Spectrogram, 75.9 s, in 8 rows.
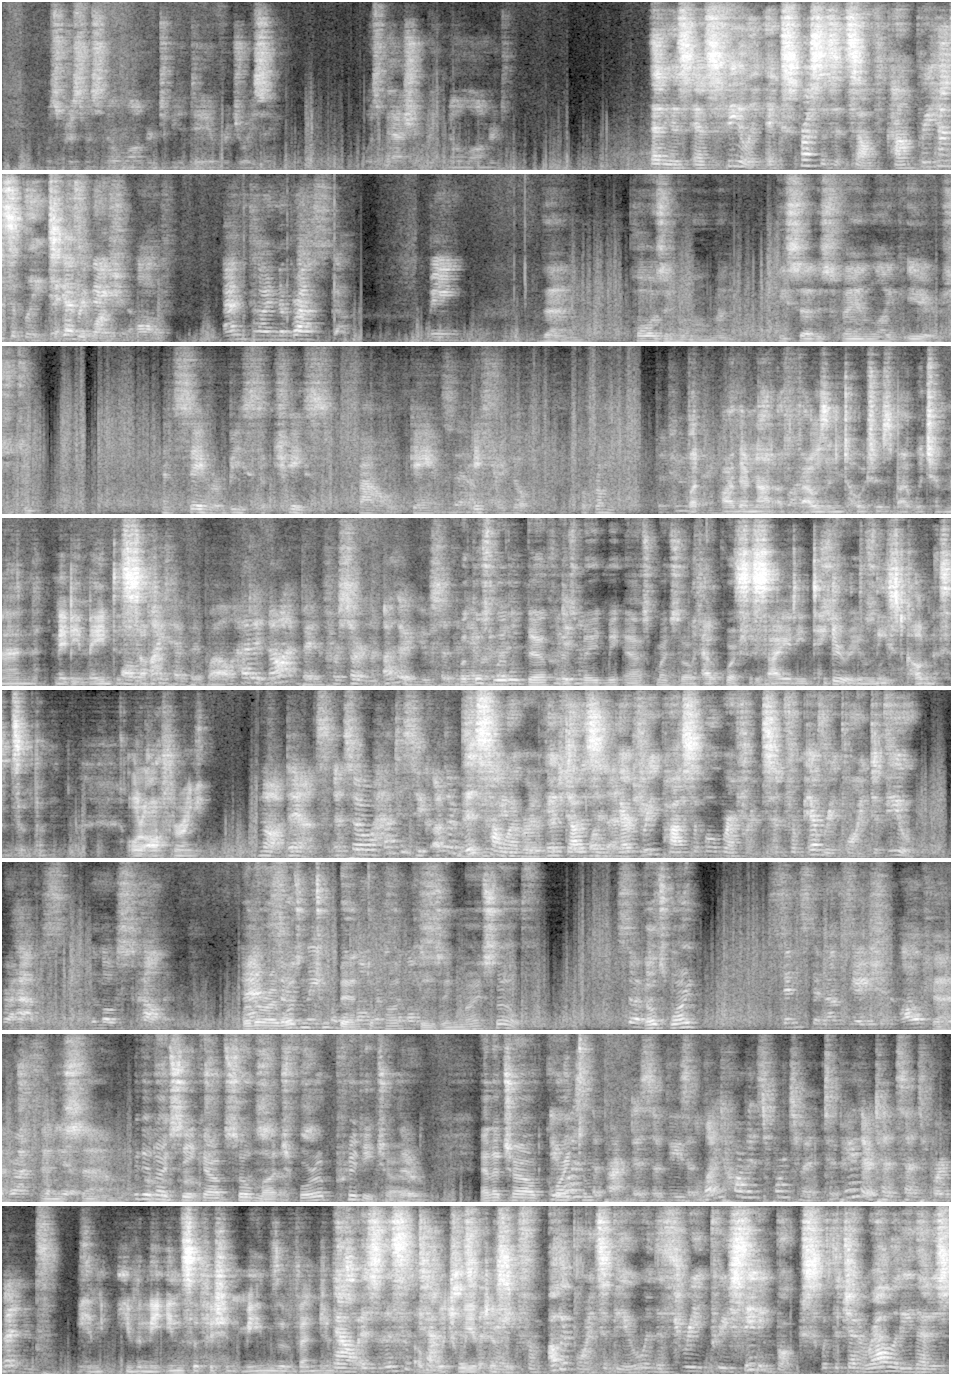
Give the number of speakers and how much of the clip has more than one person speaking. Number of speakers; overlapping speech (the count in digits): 9, about 27%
